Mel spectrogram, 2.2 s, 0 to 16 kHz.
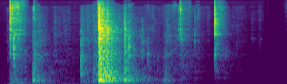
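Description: A few short knocks, then a louder thunk about three-quarters of a second in, from handling a Tippmann M4 airsoft rifle's stock and buffer tube as the spring is pulled out of it.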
